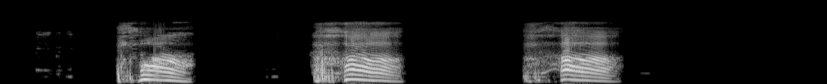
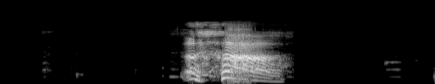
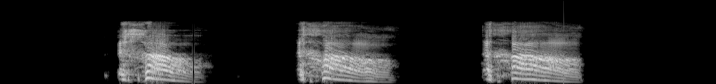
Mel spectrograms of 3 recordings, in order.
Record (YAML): exhalation_length: 8.3 s
exhalation_amplitude: 28636
exhalation_signal_mean_std_ratio: 0.39
cough_length: 4.4 s
cough_amplitude: 29120
cough_signal_mean_std_ratio: 0.36
three_cough_length: 7.2 s
three_cough_amplitude: 30921
three_cough_signal_mean_std_ratio: 0.49
survey_phase: beta (2021-08-13 to 2022-03-07)
age: 45-64
gender: Male
wearing_mask: 'No'
symptom_fatigue: true
symptom_onset: 12 days
smoker_status: Never smoked
respiratory_condition_asthma: true
respiratory_condition_other: false
recruitment_source: REACT
submission_delay: 1 day
covid_test_result: Negative
covid_test_method: RT-qPCR
influenza_a_test_result: Negative
influenza_b_test_result: Negative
